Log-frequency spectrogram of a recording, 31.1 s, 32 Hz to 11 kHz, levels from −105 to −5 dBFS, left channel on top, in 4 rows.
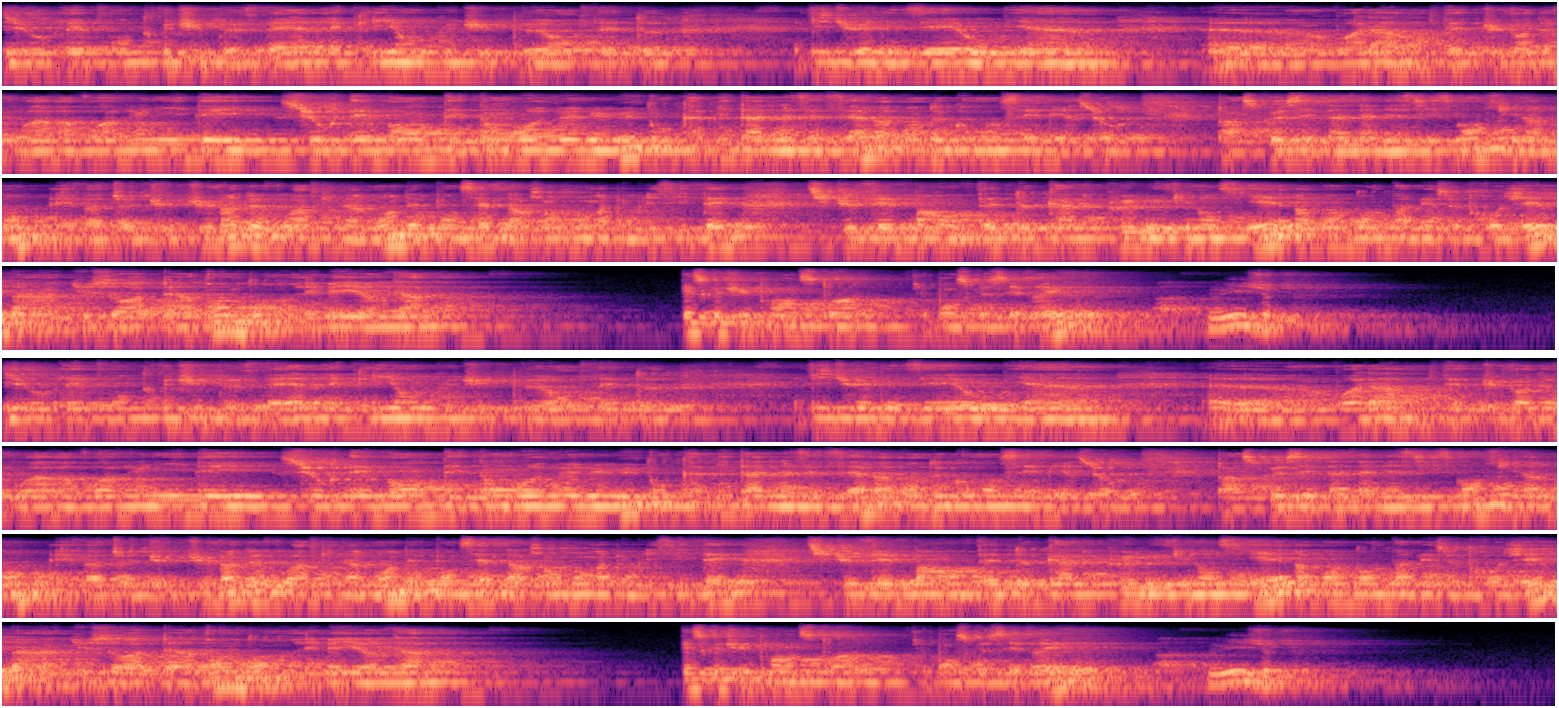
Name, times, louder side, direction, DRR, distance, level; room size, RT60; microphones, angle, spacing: voice 1, 0.0-25.5 26.7-28.8, equal, 15° right, -1 dB, 7.0 m, -25 dB
voice 2, 29.1-29.7, equal, 10° left, 0 dB, 2.2 m, -26 dB
26.0 x 23.0 x 7.7 m, 1.3 s
head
